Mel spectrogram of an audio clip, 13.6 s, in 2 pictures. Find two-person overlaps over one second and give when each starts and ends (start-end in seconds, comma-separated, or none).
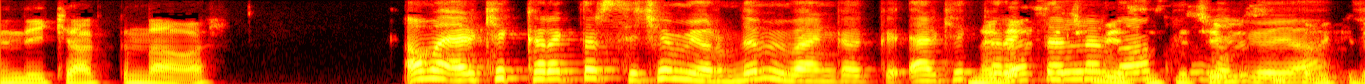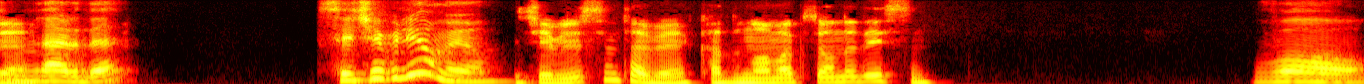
4.8-7.0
